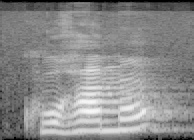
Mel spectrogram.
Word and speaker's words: couramment: Donc attention ici, on prononce A2MENT ou E2MENT de la même façon. Patiemment, indépendamment, couramment, différemment.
